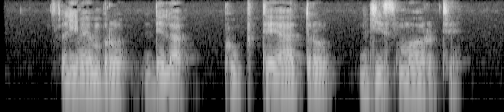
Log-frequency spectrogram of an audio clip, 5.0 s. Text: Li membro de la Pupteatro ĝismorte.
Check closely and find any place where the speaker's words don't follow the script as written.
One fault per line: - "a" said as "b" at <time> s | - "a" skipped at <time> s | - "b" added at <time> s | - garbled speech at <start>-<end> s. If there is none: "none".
none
